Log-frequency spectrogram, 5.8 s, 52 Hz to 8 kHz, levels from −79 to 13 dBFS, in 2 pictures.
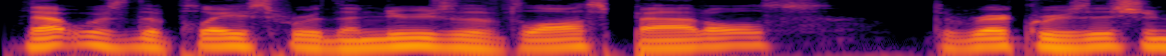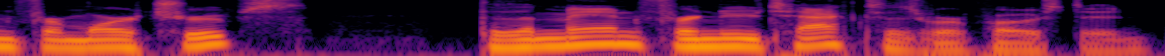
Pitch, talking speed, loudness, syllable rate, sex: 115 Hz, 225 wpm, -17 LUFS, 6.4 syllables/s, male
